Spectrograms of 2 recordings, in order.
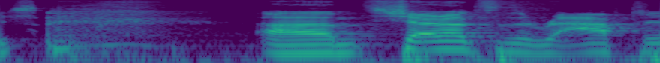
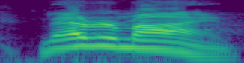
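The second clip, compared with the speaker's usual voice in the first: laughing; 8 semitones higher, 17 dB louder than usual. Real, not acted. Still laughing at mistake.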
